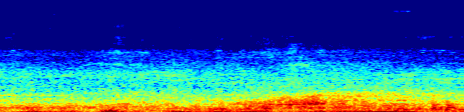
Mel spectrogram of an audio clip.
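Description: Distant aerial fireworks shells bursting, heard as an uneven low rumble that swells and fades several times, loudest near the end.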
